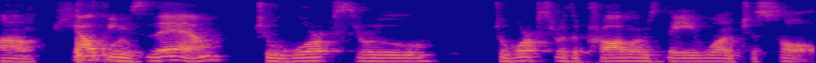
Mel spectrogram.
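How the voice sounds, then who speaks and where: Somewhat breathy delivery at a fairly slow pace. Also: man. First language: not English. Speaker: coaching trainer. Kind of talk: lecture. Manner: halting, many fillers.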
